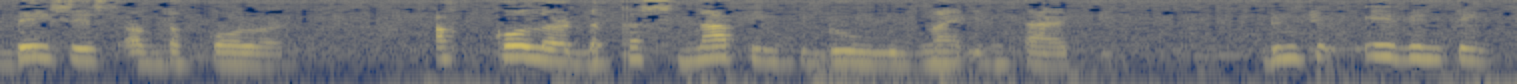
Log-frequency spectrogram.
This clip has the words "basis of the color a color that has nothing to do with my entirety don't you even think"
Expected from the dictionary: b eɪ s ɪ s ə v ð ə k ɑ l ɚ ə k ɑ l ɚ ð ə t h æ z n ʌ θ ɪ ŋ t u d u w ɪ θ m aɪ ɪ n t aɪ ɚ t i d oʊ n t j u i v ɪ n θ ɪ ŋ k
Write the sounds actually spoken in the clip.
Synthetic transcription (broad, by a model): b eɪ s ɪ s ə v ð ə k ɑ l ɚ ə k ɑ l ɚ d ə t h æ s n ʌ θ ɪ ŋ t u d u w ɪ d m aɪ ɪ n t aɪ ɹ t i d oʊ n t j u i v ɪ n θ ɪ ŋ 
